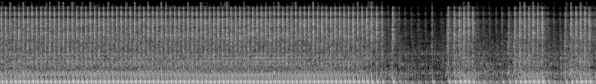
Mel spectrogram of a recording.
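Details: John Deere ~5 hp single-cylinder replacement engine on 1970s MTD Mud Bug trike, unused 5–10 years, after idle screw reset: putters steadily, dips and picks back up; idle rough but acceptable for now; normal idle.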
